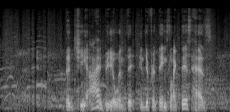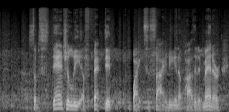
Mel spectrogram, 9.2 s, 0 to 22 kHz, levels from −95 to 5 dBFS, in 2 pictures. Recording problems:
murmuring crowd; noticeable; throughout; 15 dB below the speech
choppy; very; from 0.5 to 3 s, from 3 to 5 s and from 6 to 8.5 s; 16% of the speech affected

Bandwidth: 16 kHz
